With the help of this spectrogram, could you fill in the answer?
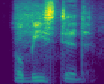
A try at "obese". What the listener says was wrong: No, obese. No T.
